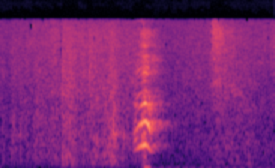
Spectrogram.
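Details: Playing Prague ratter giving a single sharp, arched yelp with a clear tonal ring, preceded by soft breathy shuffling and followed by quiet background.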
